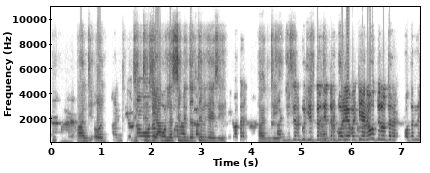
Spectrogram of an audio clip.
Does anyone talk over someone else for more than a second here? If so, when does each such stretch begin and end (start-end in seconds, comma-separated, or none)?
1.7-3.5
